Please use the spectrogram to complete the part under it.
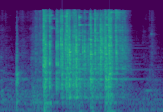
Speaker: so when i hang up the phone it will in this particular case refund my money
